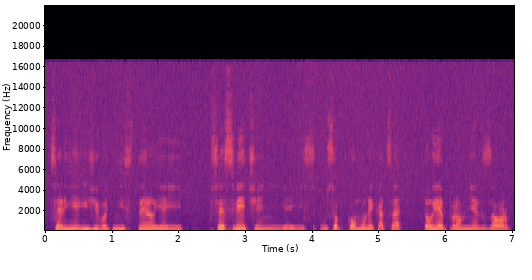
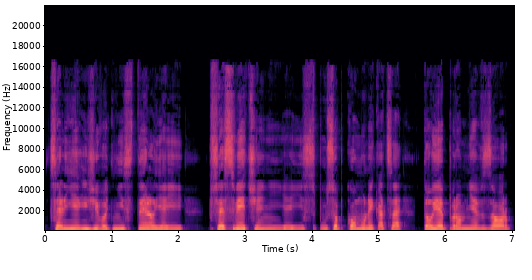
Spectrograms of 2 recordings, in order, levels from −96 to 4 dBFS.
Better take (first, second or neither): second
